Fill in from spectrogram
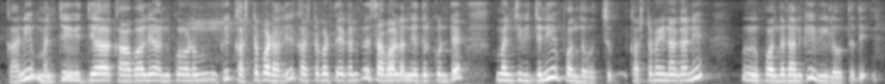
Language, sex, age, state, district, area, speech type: Telugu, female, 45-60, Andhra Pradesh, Krishna, rural, spontaneous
